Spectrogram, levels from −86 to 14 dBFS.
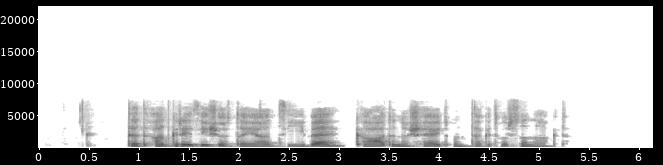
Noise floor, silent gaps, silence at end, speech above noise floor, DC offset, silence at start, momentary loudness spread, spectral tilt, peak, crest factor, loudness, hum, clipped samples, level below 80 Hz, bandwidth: -50 dBFS; 0.81-0.86 s; 0.85 s; 20 dB; under 0.1%; 0.45 s; 15 LU; -4 dB/octave; -12 dBFS; 20 dB; -30 LUFS; none; under 0.1%; -82 dBFS; 7.8 kHz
